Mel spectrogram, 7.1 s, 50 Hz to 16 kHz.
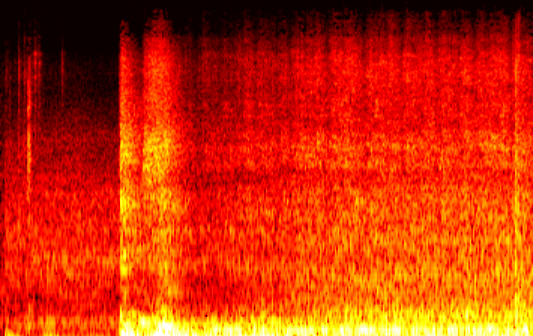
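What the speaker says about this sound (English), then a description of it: "now the engine's running" A 1967 Ford Mustang engine starts abruptly after a quiet moment, just after a power steering pump replacement, then runs steadily with a loud, even rumble at close range.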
